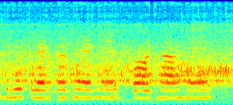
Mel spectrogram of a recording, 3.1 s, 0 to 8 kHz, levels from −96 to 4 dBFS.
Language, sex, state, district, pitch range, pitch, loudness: Hindi, female, Bihar, Katihar, 215-225 Hz, 220 Hz, -15 LUFS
